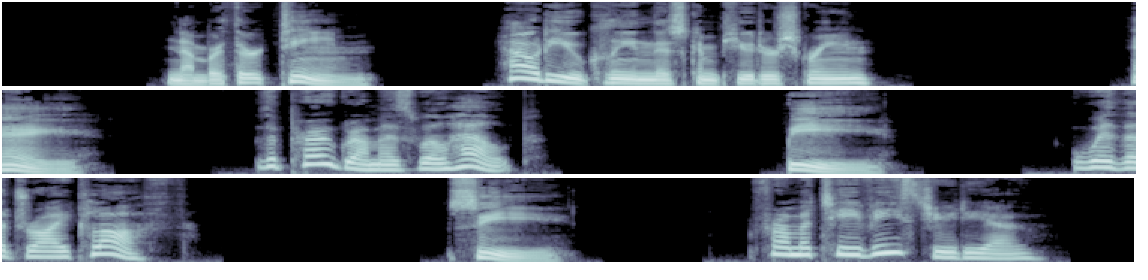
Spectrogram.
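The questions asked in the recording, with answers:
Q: How do you clean this computer screen?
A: B: With a dry cloth.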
